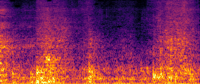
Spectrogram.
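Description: Faint rustling and soft knocks of a cardboard box being handled and lifted, over low room tone.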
